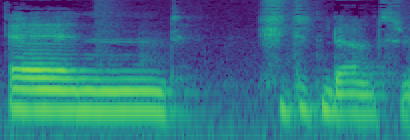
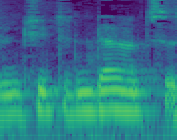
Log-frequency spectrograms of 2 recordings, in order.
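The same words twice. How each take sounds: First: Said in the usual way. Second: "answer" said softer, trailing away; fading repeat. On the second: Shown as a demonstration. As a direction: let the repeat die off.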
